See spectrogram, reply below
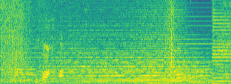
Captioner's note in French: Rire d’enfant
